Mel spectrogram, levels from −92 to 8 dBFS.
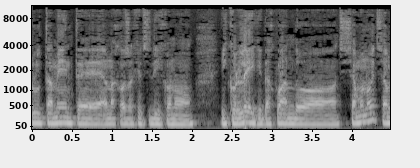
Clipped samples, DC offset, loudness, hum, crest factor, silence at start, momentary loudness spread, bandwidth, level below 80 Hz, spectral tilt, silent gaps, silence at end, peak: under 0.1%; 0.1%; -22 LUFS; none; 12 dB; 0 s; 4 LU; 11 kHz; -42 dBFS; -4.5 dB/octave; none; 0 s; -8 dBFS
